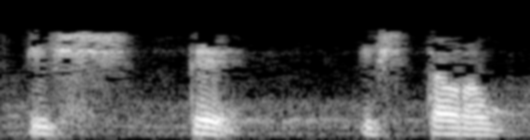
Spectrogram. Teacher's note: فرقق لي الشين ورقق لي التاء، واوعى تطلعها لي طاء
